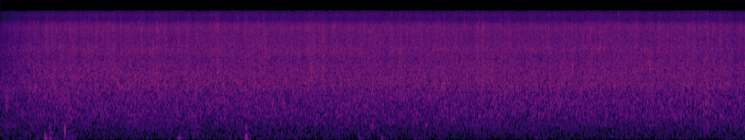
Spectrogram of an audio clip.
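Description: Small alpine brook running down its steep rocky bed through snow: a steady, even rush of water.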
